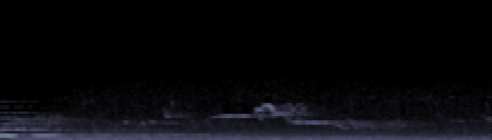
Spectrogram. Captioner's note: birds chirping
